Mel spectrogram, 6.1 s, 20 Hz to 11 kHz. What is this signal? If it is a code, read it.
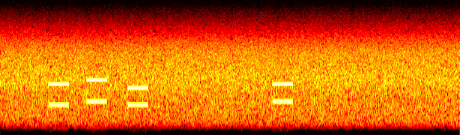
DTMF, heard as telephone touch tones, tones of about 270 ms, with radio hiss. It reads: 594 8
